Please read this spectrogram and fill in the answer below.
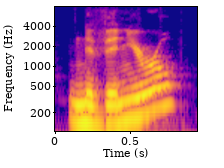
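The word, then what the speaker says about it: Nevinyrral: it i went well that just makes sense navineural yeah that's how you pronounce yeah well that's how i person nevin euro yeah well however i like the emphasis there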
